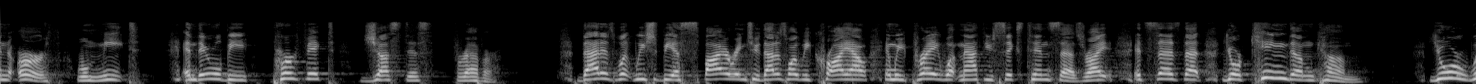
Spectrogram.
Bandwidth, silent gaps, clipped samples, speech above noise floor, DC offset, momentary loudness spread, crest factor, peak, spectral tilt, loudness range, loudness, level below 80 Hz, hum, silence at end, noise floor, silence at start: 7.6 kHz; none; under 0.1%; 51 dB; under 0.1%; 9 LU; 16 dB; -6 dBFS; -5.5 dB/octave; 4 LU; -21 LUFS; -48 dBFS; none; 0 s; -72 dBFS; 0 s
